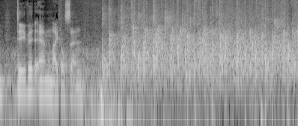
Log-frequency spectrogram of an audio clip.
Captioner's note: audience applauding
